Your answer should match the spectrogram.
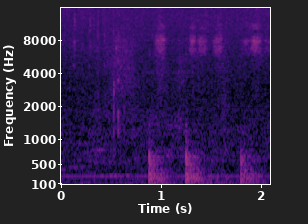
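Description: Stylus writing on an interactive whiteboard's screen: after a quiet first half, three short tapping strokes come about a second in, under a faint steady hum.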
